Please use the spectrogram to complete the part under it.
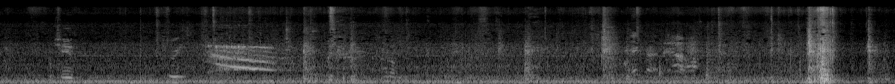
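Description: A car engine idles nearby.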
